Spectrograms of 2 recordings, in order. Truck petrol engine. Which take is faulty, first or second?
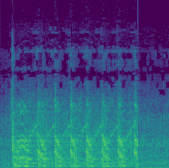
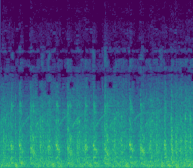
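first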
